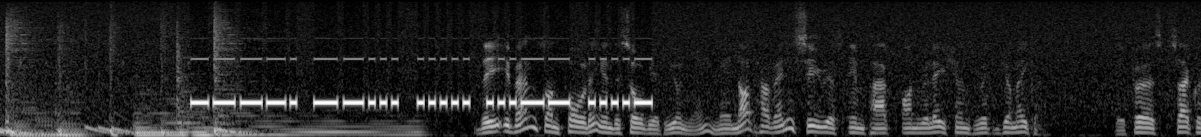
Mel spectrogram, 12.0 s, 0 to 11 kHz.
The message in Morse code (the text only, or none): 97534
